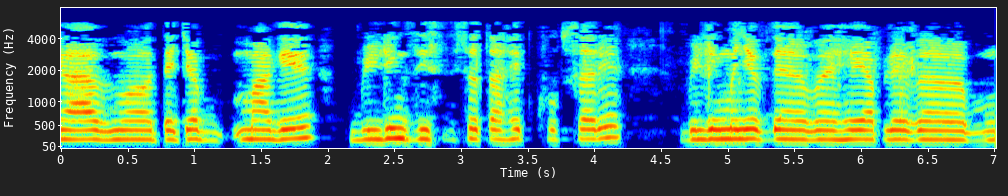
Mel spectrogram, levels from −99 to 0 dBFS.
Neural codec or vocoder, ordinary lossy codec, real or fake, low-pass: none; MP3, 24 kbps; real; 7.2 kHz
